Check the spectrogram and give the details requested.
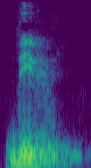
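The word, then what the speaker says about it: Diu: वाला ये क्या है दीव ठीक है दव बोलते हैं डी य डीयू डी आई यू इसकी स्पेलिंग है और यहां तक गुजरात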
